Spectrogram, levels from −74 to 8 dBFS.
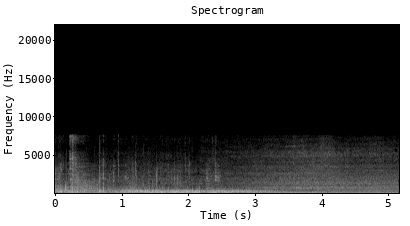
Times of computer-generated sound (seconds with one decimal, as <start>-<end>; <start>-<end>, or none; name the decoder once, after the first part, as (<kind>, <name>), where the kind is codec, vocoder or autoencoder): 0.4-2.0 (vocoder, BigVGAN v2); 2.7-4.2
